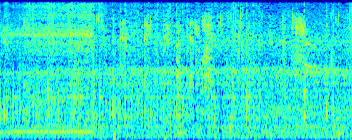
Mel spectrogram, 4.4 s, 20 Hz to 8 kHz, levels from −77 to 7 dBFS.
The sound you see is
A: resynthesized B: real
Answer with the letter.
B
